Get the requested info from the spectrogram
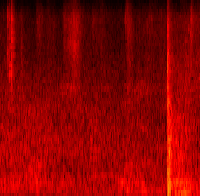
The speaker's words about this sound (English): It's a very heavy door. Yes, and trying to maneuver and now add, if you have groceries, look how it's not kept or cleaned, it's not painted.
